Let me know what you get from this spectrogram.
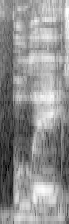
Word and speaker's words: boule: The counsel of his will comes from a Greek word, it's boule, so, So boule, something like that, or even pronounce it like that, boule.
